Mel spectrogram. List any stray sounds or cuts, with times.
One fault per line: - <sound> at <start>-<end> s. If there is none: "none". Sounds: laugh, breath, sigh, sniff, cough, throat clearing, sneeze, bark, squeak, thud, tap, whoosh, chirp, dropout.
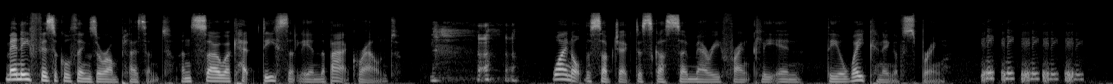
- laugh at 4.3-5.2 s
- laugh at 9.8-10.8 s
